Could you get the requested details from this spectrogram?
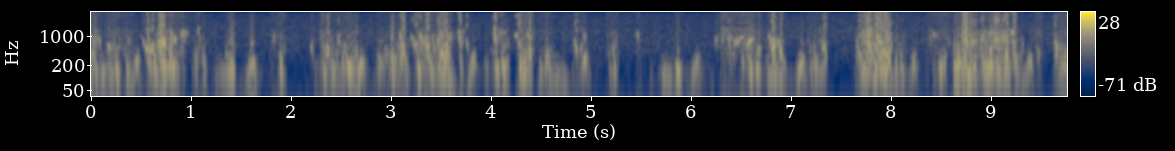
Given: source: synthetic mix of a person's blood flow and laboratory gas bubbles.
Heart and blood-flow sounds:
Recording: Doppler ultrasound of blood flow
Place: precordium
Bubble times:
0.00-0.43 s: bubbles
0.49-1.18 s: bubbles
1.32-1.46 s: bubbles
1.79-1.98 s: bubbles
2.18-2.25 s: bubbles
2.28-2.69 s: bubbles
2.84-3.79 s: bubbles
3.93-4.65 s: bubbles
4.81-4.97 s: bubbles
5.15-5.28 s: bubbles
5.44-5.51 s: bubbles
5.82-5.93 s: bubbles
6.23-6.96 s: bubbles
7.16-7.38 s: bubbles
7.64-8.16 s: bubbles
8.36-9.34 s: bubbles
9.44-9.52 s: bubbles
9.61-9.77 s: bubbles
From the record:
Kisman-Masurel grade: 444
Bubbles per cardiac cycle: continuous sound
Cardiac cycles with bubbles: 100%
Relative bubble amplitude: maximal (0.775 to 0.999)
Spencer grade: 4 (maximum detectable bubble signal sounding continuously throughout systole and diastole of every cardiac period, and overriding the amplitude of the normal cardiac signals)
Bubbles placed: only in the low amplitude regions of the cardiac cycle

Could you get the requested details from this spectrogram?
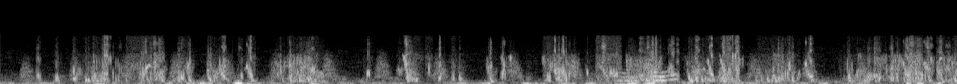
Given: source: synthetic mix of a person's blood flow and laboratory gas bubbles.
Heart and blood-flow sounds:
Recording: Doppler ultrasound of blood flow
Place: subclavian vein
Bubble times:
0.35-0.43 s: bubbles
0.53-0.62 s: bubbles
0.71-1.68 s: bubbles
1.71-1.96 s: bubbles
2.07-2.33 s: bubbles
2.38-2.58 s: bubbles
2.75-3.30 s: bubbles
3.64-3.73 s: bubbles
3.96-4.33 s: bubbles
4.36-4.45 s: bubbles
4.50-4.67 s: bubbles
4.86-4.97 s: bubbles
5.00-5.15 s: bubbles
5.42-5.79 s: bubbles
5.84-5.92 s: bubbles
5.95-6.22 s: bubbles
6.26-6.65 s: bubbles
6.67-6.80 s: bubbles
6.84-7.46 s: bubbles
7.53-8.18 s: bubbles
8.43-9.58 s: bubbles
From the record:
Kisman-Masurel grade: 342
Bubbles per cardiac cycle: rolling drumbeat, 9 or more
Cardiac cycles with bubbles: 100%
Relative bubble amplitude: moderate (0.250 to 0.450)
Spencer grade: 3 (all of the cardiac periods contain showers or single bubble signals, but not dominating or overriding the cardiac motion signals)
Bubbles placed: anywhere in the cardiac cycle

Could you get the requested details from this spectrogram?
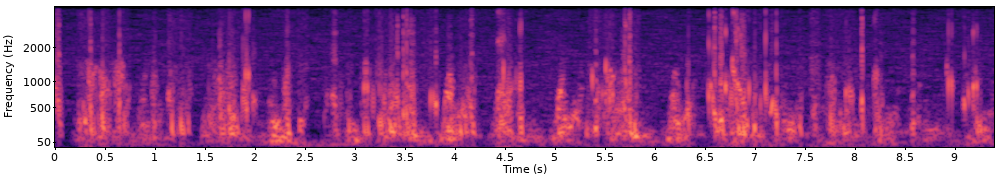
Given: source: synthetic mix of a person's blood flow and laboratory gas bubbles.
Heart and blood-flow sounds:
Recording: Doppler ultrasound of blood flow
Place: precordium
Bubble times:
0.00-0.08 s: bubbles
0.22-0.75 s: bubbles
0.96-1.04 s: bubbles
1.11-1.38 s: bubbles
1.52-2.02 s: bubbles
2.26-2.39 s: bubbles
2.42-2.54 s: bubbles
2.68-2.88 s: bubbles
2.91-2.99 s: bubbles
3.05-3.65 s: bubbles
3.72-3.85 s: bubbles
4.02-4.23 s: bubbles
4.40-4.71 s: bubbles
5.30-5.86 s: bubbles
6.29-6.38 s: bubbles
6.50-7.27 s: bubbles
7.42-7.50 s: bubbles
7.55-7.67 s: bubbles
7.71-8.01 s: bubbles
8.04-8.12 s: bubbles
8.17-8.30 s: bubbles
8.55-8.62 s: bubbles
8.89-9.00 s: bubbles
9.06-9.30 s: bubbles
From the record:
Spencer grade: 3 (all of the cardiac periods contain showers or single bubble signals, but not dominating or overriding the cardiac motion signals)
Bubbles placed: only in the low amplitude regions of the cardiac cycle

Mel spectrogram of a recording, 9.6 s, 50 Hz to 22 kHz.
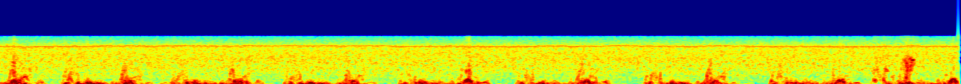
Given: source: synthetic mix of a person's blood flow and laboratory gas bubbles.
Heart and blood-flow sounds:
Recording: Doppler ultrasound of blood flow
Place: precordium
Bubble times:
8.74-8.94 s: bubbles
9.03-9.20 s: bubbles
From the record:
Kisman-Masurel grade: 212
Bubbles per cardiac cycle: several, 3 to 8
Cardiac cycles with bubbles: 1 to 10%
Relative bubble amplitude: moderate (0.250 to 0.450)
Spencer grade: 1 (occasional bubble signal discernible with the cardiac motion signal, with majority of cardiac periods free of bubbles)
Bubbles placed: only in the low amplitude regions of the cardiac cycle

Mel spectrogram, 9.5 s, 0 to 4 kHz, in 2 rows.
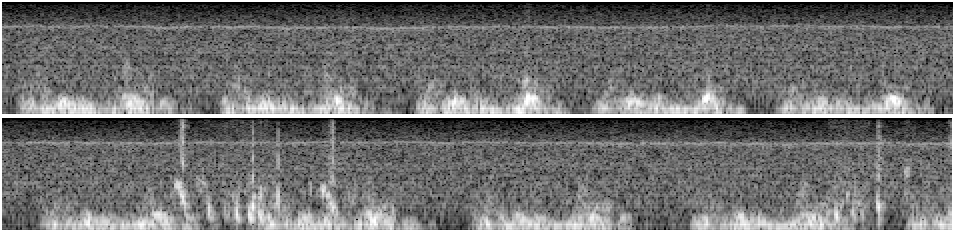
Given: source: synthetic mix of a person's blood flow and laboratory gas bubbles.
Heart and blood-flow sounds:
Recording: Doppler ultrasound of blood flow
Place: precordium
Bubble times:
5.59-6.15 s: bubbles
6.27-6.54 s: bubbles
8.88-9.18 s: bubbles
9.25-9.33 s: bubbles
9.47-9.51 s: bubbles
From the record:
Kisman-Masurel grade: 222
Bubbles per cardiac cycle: several, 3 to 8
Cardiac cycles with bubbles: 10 to 50%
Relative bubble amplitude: moderate (0.250 to 0.450)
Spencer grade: 2 (many but less than half of the cardiac periods contain bubble signals, singularly or in groups)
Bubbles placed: only in the low amplitude regions of the cardiac cycle

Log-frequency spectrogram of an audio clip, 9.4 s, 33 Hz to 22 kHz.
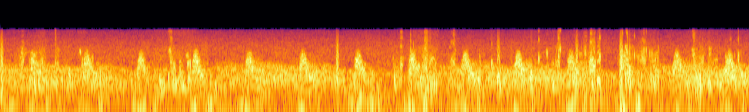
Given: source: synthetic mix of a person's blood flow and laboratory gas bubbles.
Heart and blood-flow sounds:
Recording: Doppler ultrasound of blood flow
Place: subclavian vein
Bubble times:
0.12-0.60 s: bubbles
0.69-0.75 s: bubbles
0.82-0.91 s: bubbles
0.96-1.18 s: bubbles
1.93-2.46 s: bubbles
4.89-5.06 s: bubbles
5.10-5.49 s: bubbles
5.59-5.71 s: bubbles
5.99-6.04 s: bubbles
6.12-6.30 s: bubbles
6.48-7.04 s: bubbles
7.14-7.54 s: bubbles
7.75-8.27 s: bubbles
8.56-9.28 s: bubbles
From the record:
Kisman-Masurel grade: 232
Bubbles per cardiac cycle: several, 3 to 8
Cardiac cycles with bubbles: 50 to 99%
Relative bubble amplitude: moderate (0.250 to 0.450)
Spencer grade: 3 (all of the cardiac periods contain showers or single bubble signals, but not dominating or overriding the cardiac motion signals)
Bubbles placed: anywhere in the cardiac cycle

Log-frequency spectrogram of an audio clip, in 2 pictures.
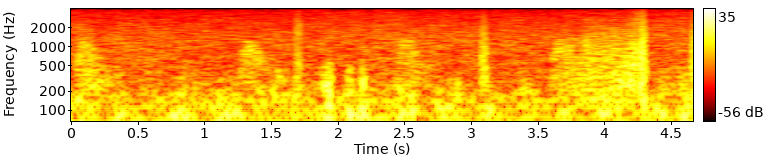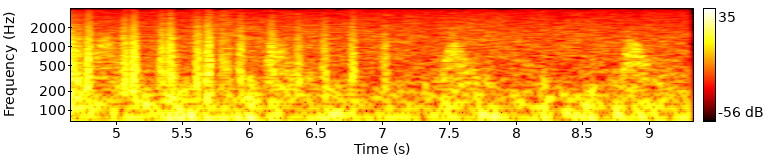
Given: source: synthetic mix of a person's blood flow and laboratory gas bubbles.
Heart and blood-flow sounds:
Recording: Doppler ultrasound of blood flow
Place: subclavian vein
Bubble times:
no bubbles
From the record:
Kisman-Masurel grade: 000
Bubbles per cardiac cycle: 0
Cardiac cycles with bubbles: 0%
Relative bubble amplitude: no bubbles discernible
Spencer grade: 0 (complete lack of bubble signals)

